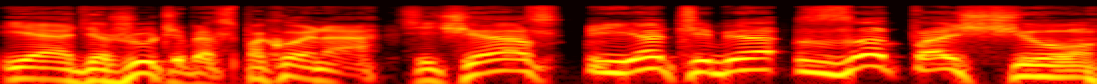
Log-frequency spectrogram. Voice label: Ledge Save, russian, Survivor Voice; Gambler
